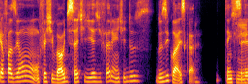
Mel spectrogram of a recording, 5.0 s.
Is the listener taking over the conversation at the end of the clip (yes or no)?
yes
